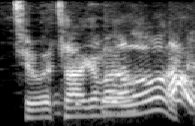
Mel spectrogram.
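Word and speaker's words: Tua Tagovailoa: It's like a Tavalia or Tua Tua Tagaloa.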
